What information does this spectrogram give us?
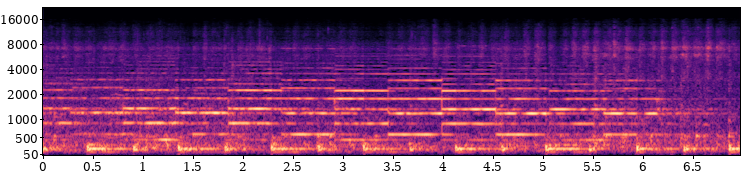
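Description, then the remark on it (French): A loud two-tone police siren wails steadily in alternating high and low notes, mixed with the rhythmic drumming of a batucada band playing in the street in Ménilmontant, with no talking. “Non, attends, il y a une batucada qui est en train de jouer, mélanger la sirène des pompiers, tu vois, c'est un bon mix quoi.”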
